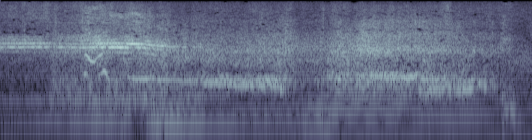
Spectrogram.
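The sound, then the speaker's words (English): A powerful sports car engine roars, revving and sweeping past with a rising and falling whine on a narrow road in Bavaria, followed by tires squealing briefly as it brakes hard to a stop. “It's a sports car. It's an enormous thing. He's trying to pass you.”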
